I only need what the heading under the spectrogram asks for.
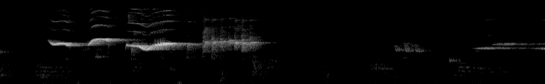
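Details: Magpie-robin answering song meant to call other magpie-robins and prompt silent, stressed birds to sing: loud whistled phrases, rising then sliding down, followed by a scratchy trill and faint distant whistles.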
